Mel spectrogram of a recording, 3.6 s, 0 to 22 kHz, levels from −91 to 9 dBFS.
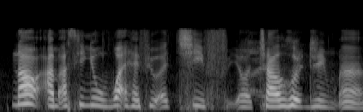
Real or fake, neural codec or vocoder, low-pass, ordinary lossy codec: real; none; 7.2 kHz; none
